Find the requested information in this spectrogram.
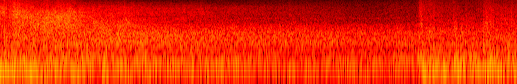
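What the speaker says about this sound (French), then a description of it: "Voilà, c'est un peu explosé partout" A spaceship blows apart in the Alien vs Predator video game, a loud, dense rumbling blast that rolls on for several seconds and then swells again near the end.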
